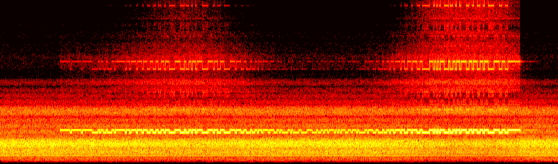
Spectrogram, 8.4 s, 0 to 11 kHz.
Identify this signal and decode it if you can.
RTTY (45.45 baud, 170 Hz shift), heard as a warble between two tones, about 2200 Hz centre, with radio static, fading, a steady whistle near 590 Hz and room echo. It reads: 1809 9297 7339 6037 2756 0098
